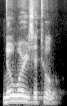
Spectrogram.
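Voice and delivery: ordinary delivery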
